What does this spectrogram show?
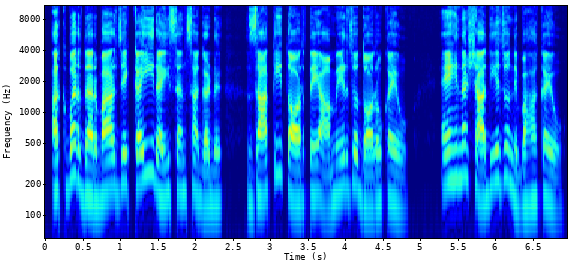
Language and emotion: Sindhi, neutral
